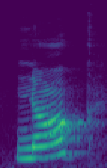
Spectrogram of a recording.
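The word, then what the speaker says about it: knock: Silent K देखिए कहाँ K silent होता है, the letter K is always silent when it प्रेसीड्स the letter N इन a word. देखिए जब भी K जो है N के पहले आता है उस जगह पे हमें K को बोलना ही नहीं है। एग्जाम्पल देखिए नो, नॉक, knife, night, knowledge, हमने सिर्फ N को प्रोनाउंस किया है, K को कहीं भी नहीं किया है।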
